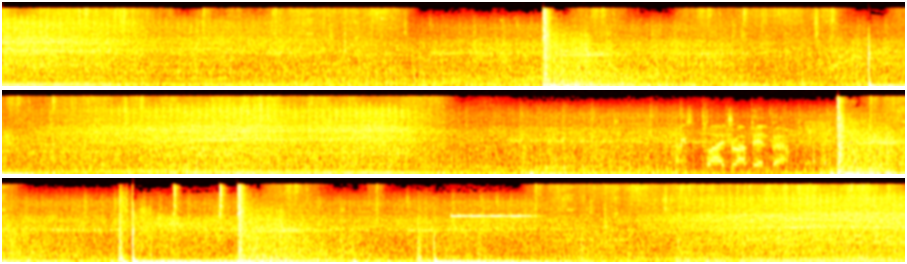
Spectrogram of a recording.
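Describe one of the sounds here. A tank engine rumbles as the tank drives.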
